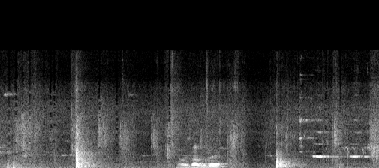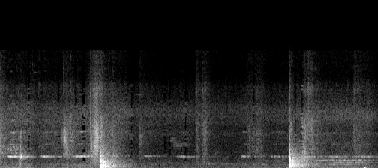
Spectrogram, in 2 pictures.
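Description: Small objects land with sharp thuds on dirt ground.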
